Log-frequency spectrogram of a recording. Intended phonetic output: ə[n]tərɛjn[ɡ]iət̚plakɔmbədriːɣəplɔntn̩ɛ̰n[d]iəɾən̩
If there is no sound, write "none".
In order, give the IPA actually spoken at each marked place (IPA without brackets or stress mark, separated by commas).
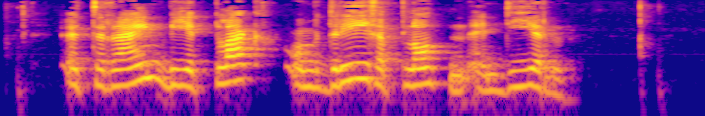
none, b, d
